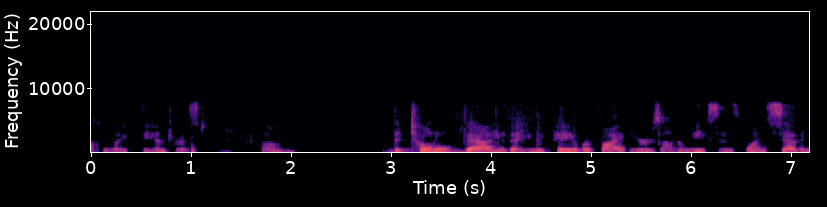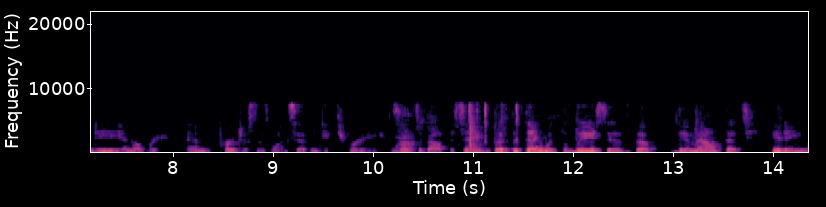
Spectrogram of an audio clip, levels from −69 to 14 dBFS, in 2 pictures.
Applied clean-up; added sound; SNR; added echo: classical method spectral subtraction.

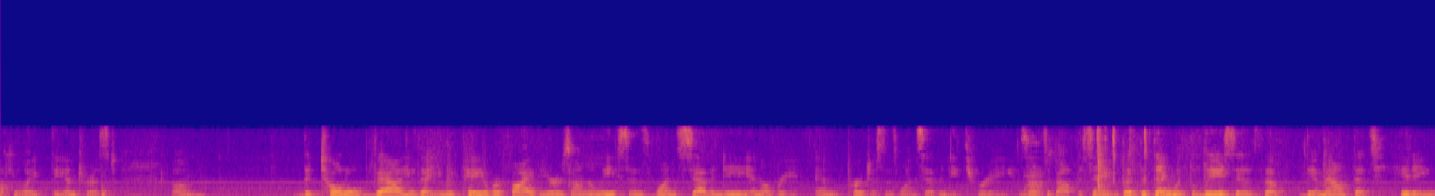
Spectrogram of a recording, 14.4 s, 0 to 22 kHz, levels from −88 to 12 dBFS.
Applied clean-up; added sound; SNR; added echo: none; Ratchet, pawl; 11 dB; none.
